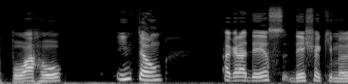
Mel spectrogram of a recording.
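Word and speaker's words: Poirot: eu tava chamando o poiron né detetive poiron aí ele me corrigiu a pronúncia na verdade que não é poiron É poar então agradeço deixo aqui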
